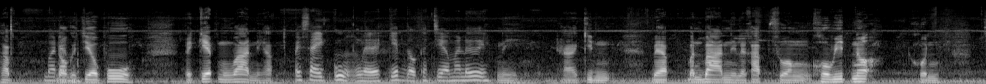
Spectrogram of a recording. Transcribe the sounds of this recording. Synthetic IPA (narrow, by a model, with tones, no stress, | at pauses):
kʰa˧p̚ | dɔː˨˩kʰːa˧t͡ɕi˧˩əwpʰuː˧˩ | pa˨jke˧˥p̚muː˧˩waː˧˥˨nːiː˧˩kʰa˧p̚pa˨jsa˧˩jku˧˩ŋlɛ˧˩lke˧˦p̚dɔː˧˩kʰːa˧t͡ɕi˧˨ə˨wmaː˧lɤː˧˥˨jniː˧˩ | haː˨˦ki˨˩n | bɛː˨˩p̚baː˧˨nbaː˧˩˨nːiː˧˨lɛ˧˩kʰa˧˥p̚su˧˩əŋkʰoː˧wi˧˥t̪̚nɔ˧ʔ | kʰo˧˥˨n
